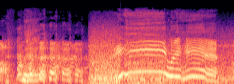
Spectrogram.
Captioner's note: both laughing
